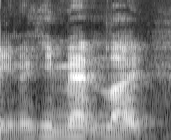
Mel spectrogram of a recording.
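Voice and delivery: ordinary talk

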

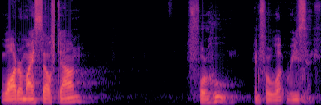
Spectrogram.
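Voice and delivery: low, quiet challenge; unbothered Jesus. Acted. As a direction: answer coolly, dropping pitch and volume. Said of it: "I imagine he'd be like".

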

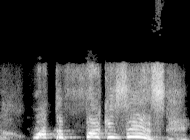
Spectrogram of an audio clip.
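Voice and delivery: high, drawn-out mock shriek; freaked-out disbelief. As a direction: squeal it slowly in hammed-up shock. Retelling his shock at the cartoon.

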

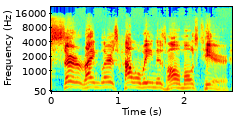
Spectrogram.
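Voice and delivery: ordinary talk, nothing marked

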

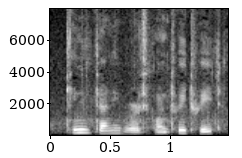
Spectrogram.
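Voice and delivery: very soft, tiny voice; tiny hush. Pretend. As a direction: whisper it delicately, as if not to break silence. Describing faint birds in silence.

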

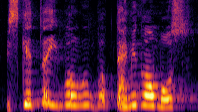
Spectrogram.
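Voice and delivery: high and loud, hurrying; urgent excitement. Retold or imitated. Urging his wife to finish lunch, high and loud. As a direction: rush her to get lunch ready.

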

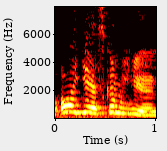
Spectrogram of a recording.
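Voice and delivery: chirpy imitated foreign helper; local answering in English. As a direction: imitate an obliging shop local switching to English. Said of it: "no me contestó en coreano".

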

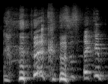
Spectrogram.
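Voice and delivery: ordinary delivery

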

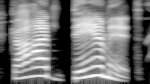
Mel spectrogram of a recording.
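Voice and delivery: high, slow exasperated groan; exasperated Morty. Retold or imitated. Retelling Morty trapped again, high drawn-out groan. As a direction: drag out the curse like a beaten Morty. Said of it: "Morty's like".

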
